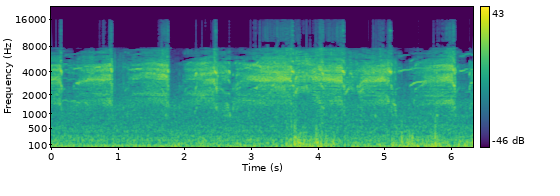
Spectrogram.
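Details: In Madrid on 30 April 2016, a female peregrine falcon brings in pigeon remains, giving repeated rasping, wailing calls in quick series against a steady background of traffic noise.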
